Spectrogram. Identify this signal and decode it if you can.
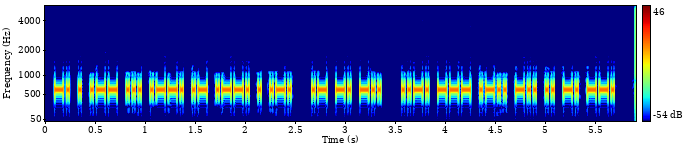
Morse code, heard as a keyed tone, about 40 wpm, 600 Hz. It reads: NEWSPAPER AND FOLDING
